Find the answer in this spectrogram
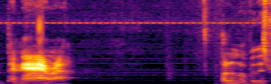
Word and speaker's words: Panera: love that and also a restaurant called panera or well if you're me panara if i think it's housewives we pronounce panera if you're american panera fell in love with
